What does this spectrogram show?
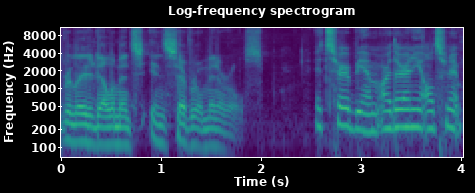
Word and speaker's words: ytterbium: Ytterbium. Are there any alternate pronunciations? No. Ytterbium.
